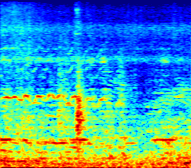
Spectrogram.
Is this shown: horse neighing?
yes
